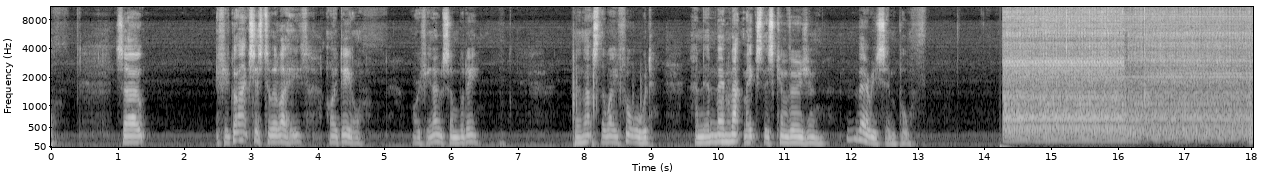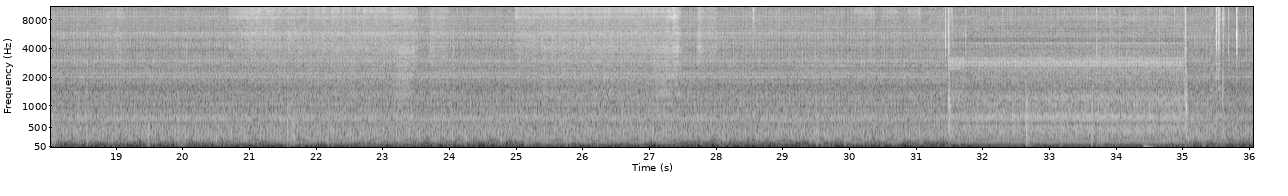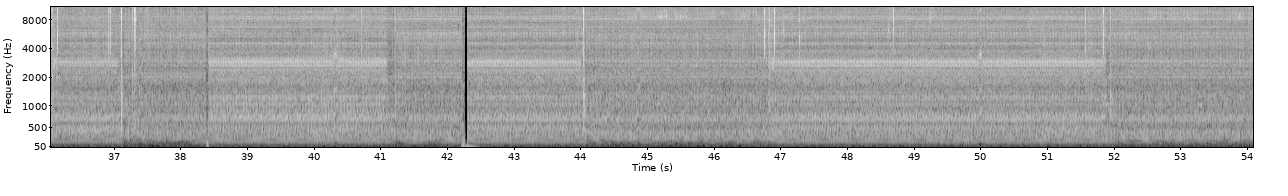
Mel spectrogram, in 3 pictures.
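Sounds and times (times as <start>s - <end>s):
small lathe humming: 14.2s - 54.0s
sharp clicks: 28.5s - 37.6s, 43.8s - 44.2s, 46.6s - 49.2s, 51.1s - 52.1s.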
